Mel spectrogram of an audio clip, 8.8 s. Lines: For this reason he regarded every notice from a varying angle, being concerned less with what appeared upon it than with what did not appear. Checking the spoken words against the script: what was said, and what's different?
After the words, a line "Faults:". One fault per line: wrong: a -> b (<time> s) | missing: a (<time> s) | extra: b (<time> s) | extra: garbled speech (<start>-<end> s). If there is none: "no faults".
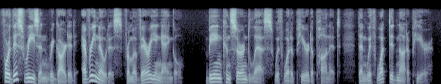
For this reason regarded every notice from a varying angle, being concerned less with what appeared upon it than with what did not appear.
Faults:
missing: he (1.0 s)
